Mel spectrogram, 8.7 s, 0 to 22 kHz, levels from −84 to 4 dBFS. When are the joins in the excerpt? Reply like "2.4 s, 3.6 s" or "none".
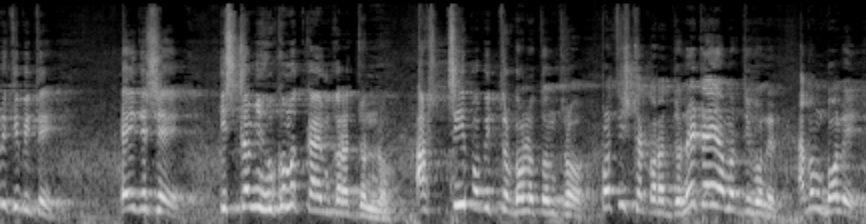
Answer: none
